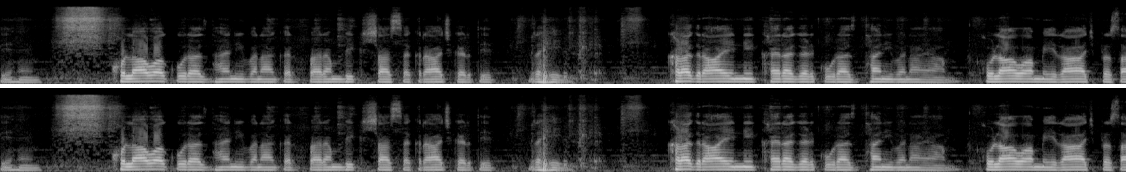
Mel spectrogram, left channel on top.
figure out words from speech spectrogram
हैं। खोलावा को राजधानी बनाकर प्रारंभिक शासक राज करते रहे। खड़ग राय ने खैरागढ़ को राजधानी बनाया। खोलावा में राज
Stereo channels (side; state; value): both; identical; correlation 1.00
